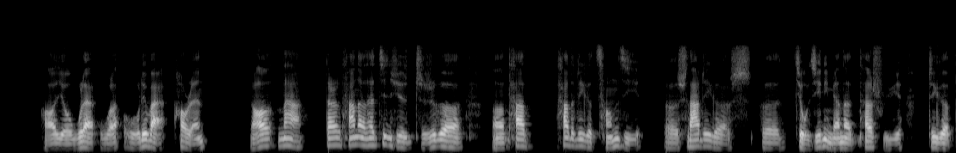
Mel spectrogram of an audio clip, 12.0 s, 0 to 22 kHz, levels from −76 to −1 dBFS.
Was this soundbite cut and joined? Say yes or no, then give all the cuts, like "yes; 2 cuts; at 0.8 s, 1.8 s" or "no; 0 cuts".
no; 0 cuts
